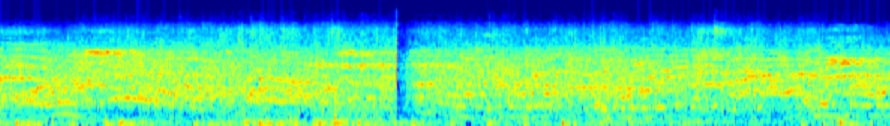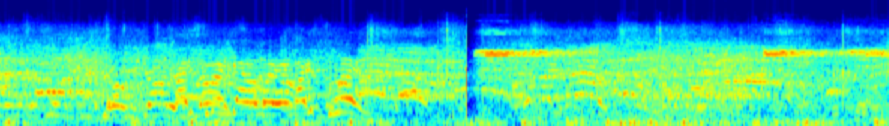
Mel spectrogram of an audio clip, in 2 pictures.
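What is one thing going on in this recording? Many girls chatter and call out in a large echoing hall.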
